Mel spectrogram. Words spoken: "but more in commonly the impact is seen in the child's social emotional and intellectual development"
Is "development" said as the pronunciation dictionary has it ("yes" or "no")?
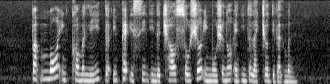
no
